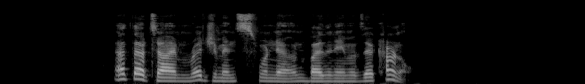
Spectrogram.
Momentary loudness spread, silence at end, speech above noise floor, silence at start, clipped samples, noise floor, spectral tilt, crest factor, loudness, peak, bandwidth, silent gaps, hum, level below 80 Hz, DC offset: 7 LU; 1.8 s; 56 dB; 1.15 s; under 0.1%; -86 dBFS; -3 dB/octave; 22 dB; -30 LUFS; -12 dBFS; 11.5 kHz; none; none; -76 dBFS; under 0.1%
